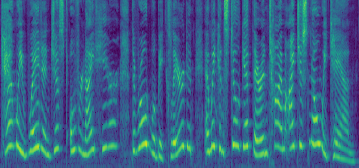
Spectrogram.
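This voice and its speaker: A woman reading aloud, voicing an anxious older grandmother who pleads in a high, wavering voice. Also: sing-song, a little slow, few pauses, full character voice. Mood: pleading. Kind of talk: storybook character voice.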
